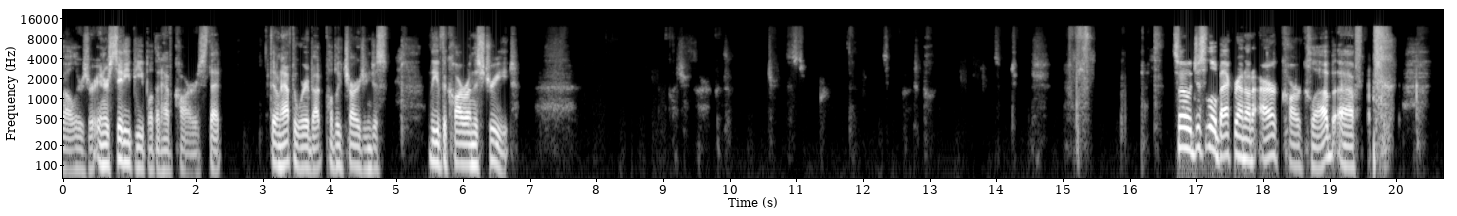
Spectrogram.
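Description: A middle-aged man speaks calmly into a headset microphone, heard as if over an online call.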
